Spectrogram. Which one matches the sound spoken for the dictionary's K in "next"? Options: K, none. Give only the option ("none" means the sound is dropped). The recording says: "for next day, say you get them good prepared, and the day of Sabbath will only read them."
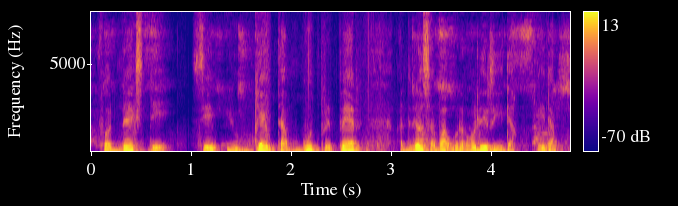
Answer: K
